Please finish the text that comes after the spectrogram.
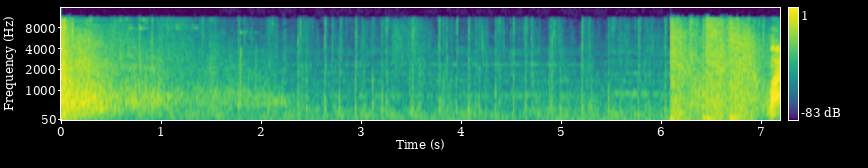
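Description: Gunfire in the video game True Crime: Streets of LA: a long run of sharp, fairly quiet shots in quick succession, then a much louder, denser burst of fire near the end.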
